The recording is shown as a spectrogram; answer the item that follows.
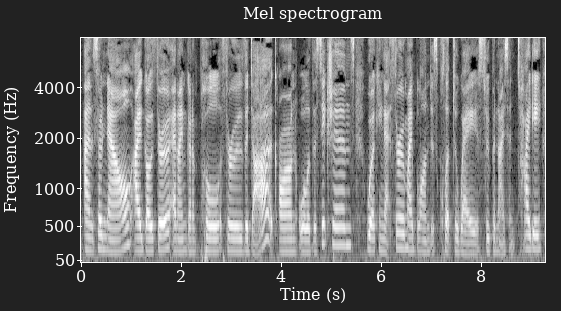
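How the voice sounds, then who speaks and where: A young woman giving a casual voice-over tutorial as a hair colourist, chatty and explanatory in an informal way. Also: low voice.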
